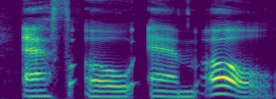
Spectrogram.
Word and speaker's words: FOMO: popular these days and it can be expressed with the acronym fom o or pronounced FOMO which is when people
